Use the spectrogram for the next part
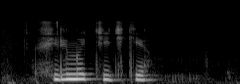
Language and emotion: Russian, neutral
